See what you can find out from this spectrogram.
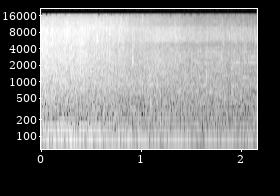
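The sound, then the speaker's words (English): A massive underwater-style explosion as a torpedo strikes the ironclad warship USS Tecumseh in Mobile Bay during a fleet duel with Fort Morgan, rumbling with deep, booming low end and a broad roar that stays loud and churning for a couple of seconds, with no voices. “Citadel answers in kind, but as the fleet fort duel gets underway, the Tecumseh connects with a torpedo.”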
